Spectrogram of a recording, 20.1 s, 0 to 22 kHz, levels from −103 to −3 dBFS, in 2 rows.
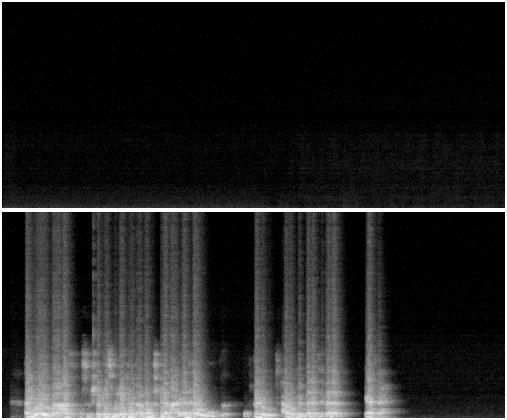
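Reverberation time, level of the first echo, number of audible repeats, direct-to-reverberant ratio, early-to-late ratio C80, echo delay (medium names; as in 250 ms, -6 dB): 0.55 s, no echo, no echo, -7.0 dB, 8.5 dB, no echo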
